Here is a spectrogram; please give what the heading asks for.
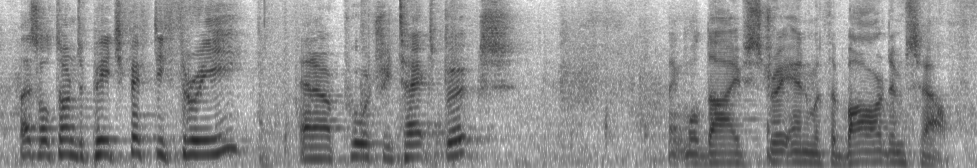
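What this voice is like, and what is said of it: Scottish accent. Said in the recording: “Are you English, sir? ... No, I'm Scottish. ... Sorry, are you talking Scottish now?”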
